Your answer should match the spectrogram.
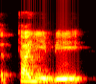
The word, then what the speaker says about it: al-Ṭayyibī: self-obvious, and second, that his family name is to be pronounced al-Ṭayyibī and not al-Ṭayyibī or al-Tibī.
